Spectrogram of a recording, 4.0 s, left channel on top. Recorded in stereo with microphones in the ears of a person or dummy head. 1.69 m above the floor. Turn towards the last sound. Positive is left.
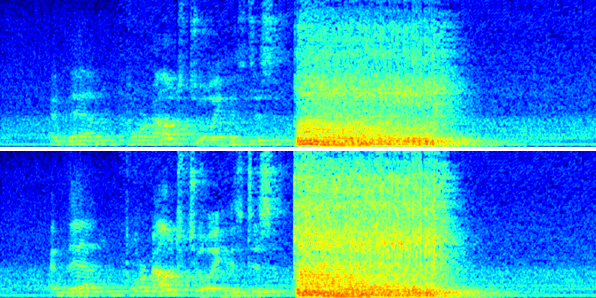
turn(degrees=-80)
